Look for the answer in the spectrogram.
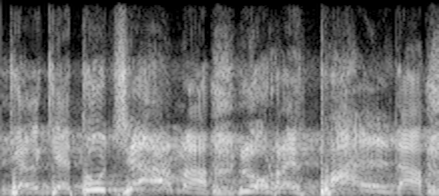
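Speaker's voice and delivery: loud, slow, high shouted testimony; shouted prayer to God becoming sermon climax; preaching at full force. Acted. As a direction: pour it out over the congregation.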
